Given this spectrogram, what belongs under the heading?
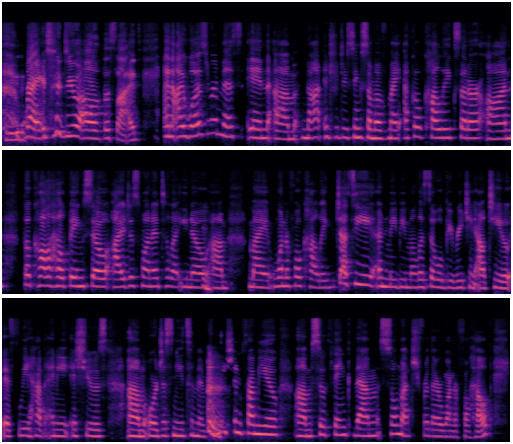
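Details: Adult woman speaking; normal voice.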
